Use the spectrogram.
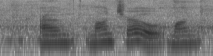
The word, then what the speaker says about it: Montreux: Montreux, and just kind of showcase the city.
